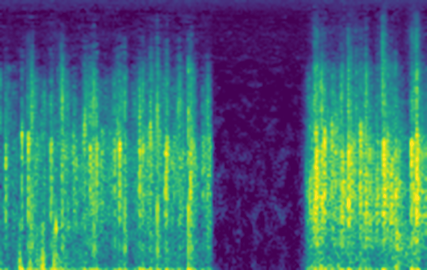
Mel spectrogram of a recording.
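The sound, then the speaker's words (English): An audience applauds Pastor Barry, a visiting pastor invited to preach, with dense, steady clapping that cuts to silence for about a second, then resumes just as loudly. No one speaks. “So let's give Pastor Barry a round of applause.”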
